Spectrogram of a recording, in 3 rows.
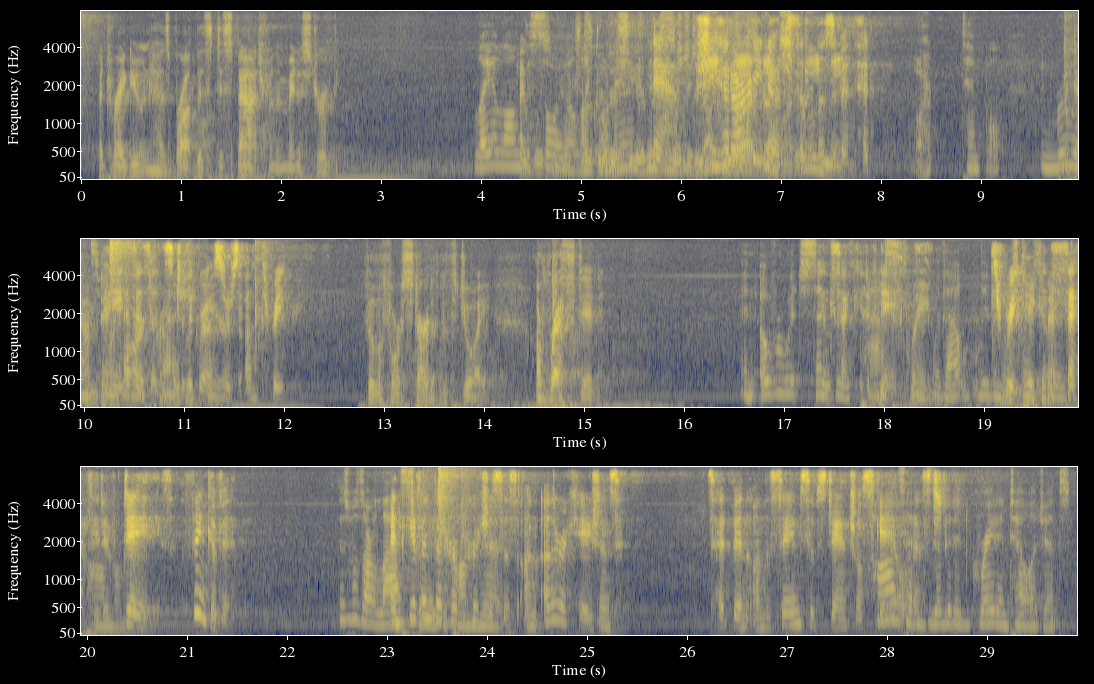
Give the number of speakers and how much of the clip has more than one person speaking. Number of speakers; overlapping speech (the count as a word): six, about 36%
